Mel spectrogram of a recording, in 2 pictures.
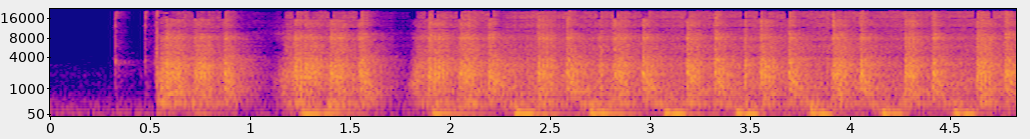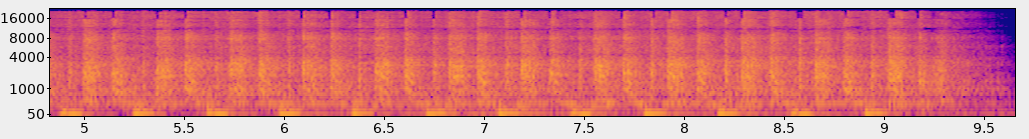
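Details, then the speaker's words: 1985 Yamaha YTM225DR Tri-Moto revived after 30 years, with spark and compression confirmed. Steady rhythmic cranking at about eighty pulses a minute that never catches; the carburettor float is sticking. Cranks but no start. "I've been dicking around with the carb. It's having issues with the float sticking. So hopefully we'll be able to solve that here."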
